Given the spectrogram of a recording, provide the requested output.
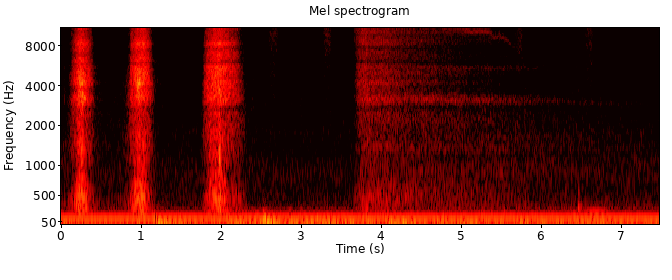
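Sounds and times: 
long exhale through the nose: 0.0 - 1.2, 1.8 - 2.3, 3.7 - 6.6
quick sniffing breaths through the nose during a breathing exercise: 0.0 - 1.2, 1.8 - 2.4, 3.7 - 5.9
low constant hum: 0.0 - 7.4.

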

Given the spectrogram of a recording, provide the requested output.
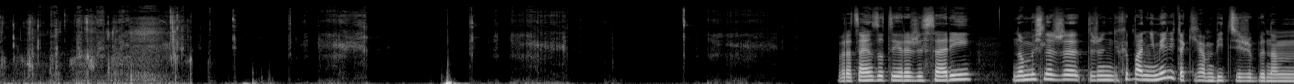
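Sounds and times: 
crisp carrot being bitten and crunched: 0.0 - 8.0
speech: 8.4 - 12.9.

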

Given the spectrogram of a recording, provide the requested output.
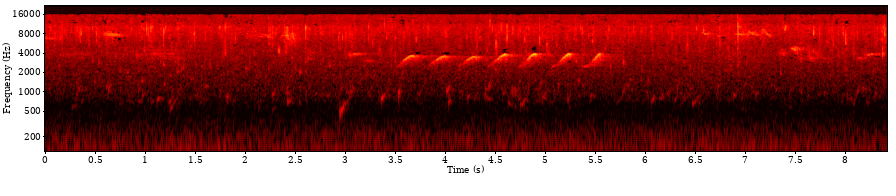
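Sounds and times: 
small stream of clear water trickling: 0.0 - 8.4.

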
